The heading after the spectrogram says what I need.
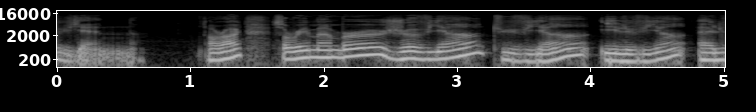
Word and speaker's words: viens: Je viens. Final S not pronounced, okay? When you combine this IEN, you get this yen, yen.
